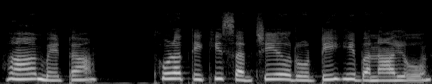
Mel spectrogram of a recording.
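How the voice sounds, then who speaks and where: A woman's voice: mid-range voice, slow pace, dry recording, dull audio. A woman voicing an ailing, grateful village mother in a Hindi cartoon story, drawing out her words. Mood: affectionate.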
